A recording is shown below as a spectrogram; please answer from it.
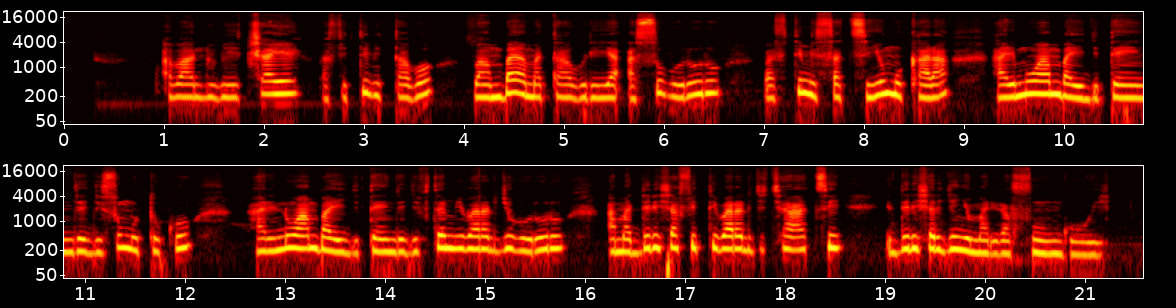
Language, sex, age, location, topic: Kinyarwanda, female, 18-24, Kigali, health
